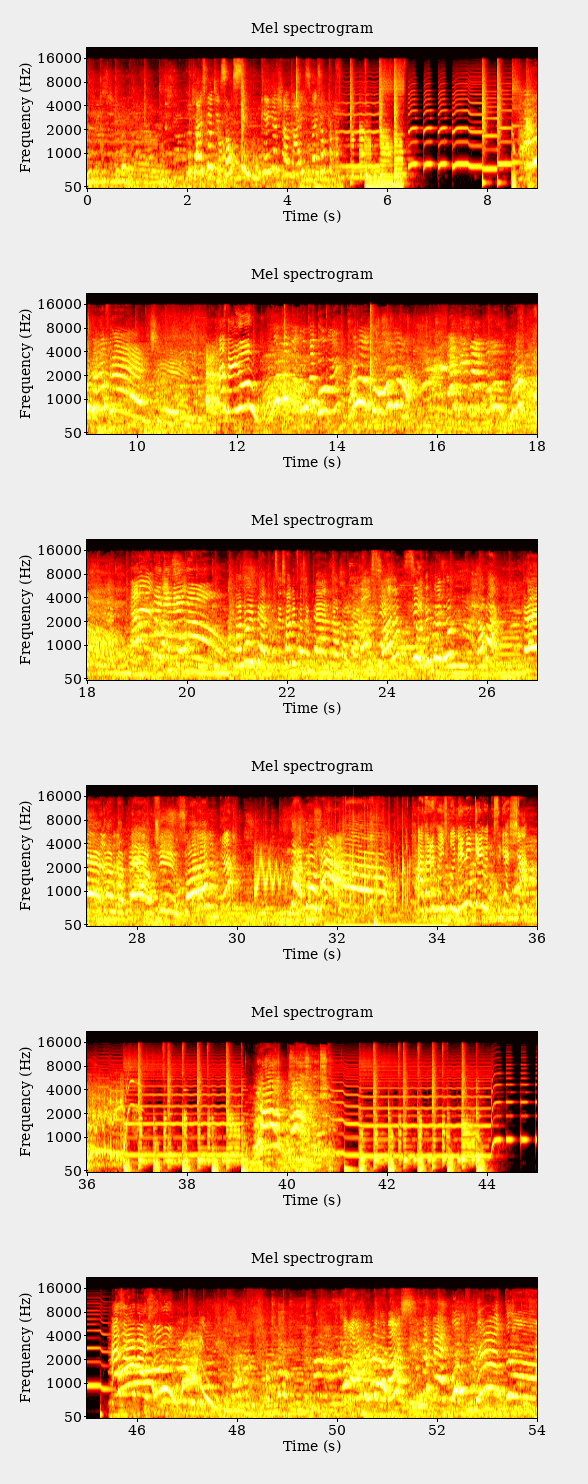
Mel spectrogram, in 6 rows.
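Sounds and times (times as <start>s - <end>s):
children's lively voices: 0.0s - 5.7s, 8.6s - 37.1s, 39.0s - 41.2s, 45.4s - 54.0s
background music: 0.0s - 15.8s, 17.0s - 54.0s.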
